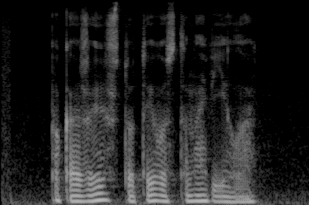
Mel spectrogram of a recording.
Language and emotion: Russian, neutral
